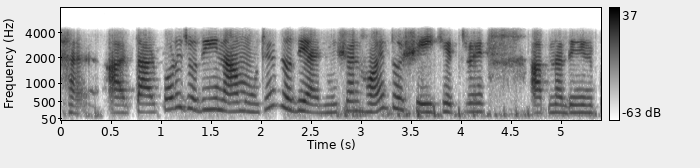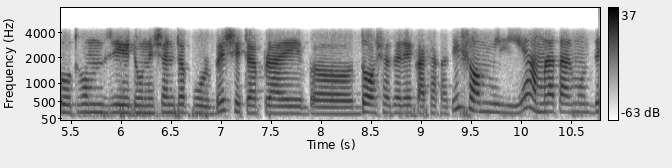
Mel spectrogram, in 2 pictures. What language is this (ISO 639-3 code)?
ben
